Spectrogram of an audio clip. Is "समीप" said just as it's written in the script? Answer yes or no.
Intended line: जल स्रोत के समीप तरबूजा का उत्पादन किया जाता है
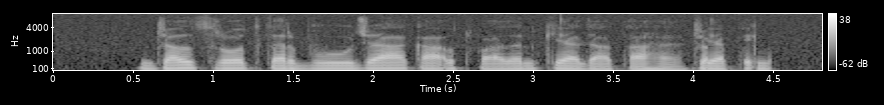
no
